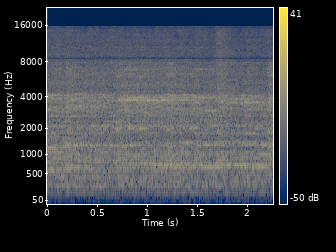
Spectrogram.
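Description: Background music with long held tones, running on without a break.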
